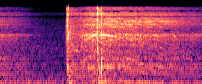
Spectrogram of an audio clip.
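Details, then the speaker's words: Chevrolet Vectra starter tested with positive lead applied: two sharp clicks a split second apart as it kicks in twice, then a fading whir; poor contact suspected from a loose terminal screw in the starter. "Teve uma hora que eu que eu coloquei aqui o positivo ele meio que deu duas ativadas isso aí pode ser um mau contato tá ó de novo vi de novo certo ele funcionar dessa forma aí ó"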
